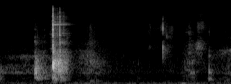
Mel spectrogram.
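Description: A few light metallic clicks and a clink of small fly-tying tools being handled on the bench: the sharpest, with a brief ring, about half a second in, and two softer ticks near the end.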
